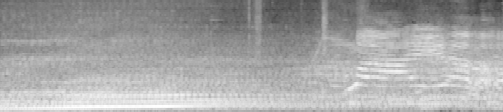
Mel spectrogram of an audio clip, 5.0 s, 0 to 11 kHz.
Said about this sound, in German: Gute 100 Meter entfernt entdeckt er dann doch das Auto. Er legt einen Sprint zum Auto hin, steigt ein und die beiden Männer rauschen davon.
